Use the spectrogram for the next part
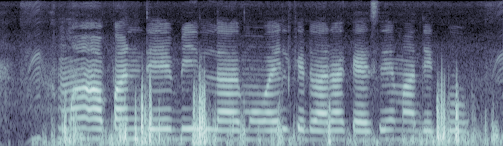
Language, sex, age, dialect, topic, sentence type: Chhattisgarhi, female, 18-24, Eastern, banking, question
